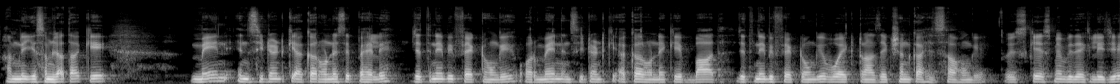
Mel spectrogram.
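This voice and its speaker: A man's voice: medium pitch, monotone, fairly quick, a little mellow, slight background noise. A man explaining material as a law teacher in an online lecture, methodically repeating and rephrasing points and mixing in English phrases.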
